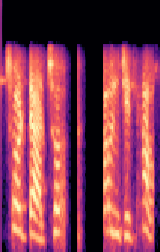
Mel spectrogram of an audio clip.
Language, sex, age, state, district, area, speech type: Marathi, female, 30-45, Maharashtra, Kolhapur, urban, conversation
